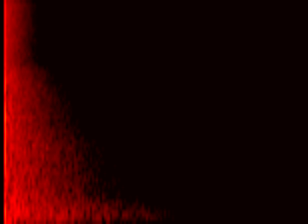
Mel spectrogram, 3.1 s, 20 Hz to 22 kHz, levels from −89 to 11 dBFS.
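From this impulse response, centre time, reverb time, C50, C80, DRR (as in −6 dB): 23 ms, 2.0 s, 8.5 dB, 10.0 dB, 4.5 dB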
